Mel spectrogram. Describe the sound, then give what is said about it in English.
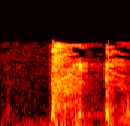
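Two sharp, loud coughs from someone who has had something go down the wrong pipe. The first has a short rasping tail, and the second follows about half a second later. “Excuse me. Wrong pipe.”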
